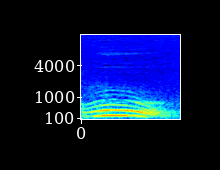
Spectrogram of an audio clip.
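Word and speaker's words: 五: Wu is pronounced almost like woo.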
